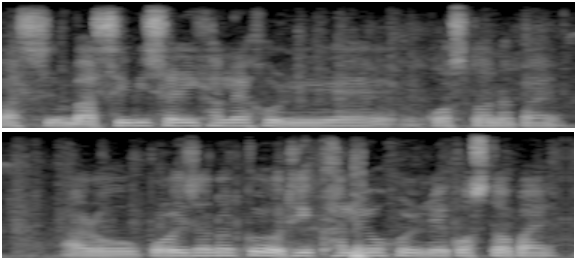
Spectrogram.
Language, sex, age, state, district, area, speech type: Assamese, female, 60+, Assam, Golaghat, rural, spontaneous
